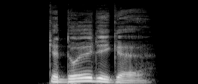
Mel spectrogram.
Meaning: inflection of geduldig: 1. strong/mixed nominative/accusative feminine singular 2. strong nominative/accusative plural 3. weak nominative all-gender singular
- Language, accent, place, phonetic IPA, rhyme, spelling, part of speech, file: German, Germany, Berlin, [ɡəˈdʊldɪɡə], -ʊldɪɡə, geduldige, adjective, De-geduldige.ogg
